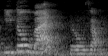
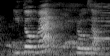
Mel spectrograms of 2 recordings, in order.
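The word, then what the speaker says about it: Guido van Rossum: It is developed by Ito van Rosa in 1985 to 1990.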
